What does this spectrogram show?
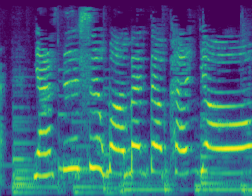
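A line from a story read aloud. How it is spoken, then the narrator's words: Excited proud children shouting. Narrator (Chinese): 其中一群小孩比别人更兴奋，他们骄傲地大喊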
